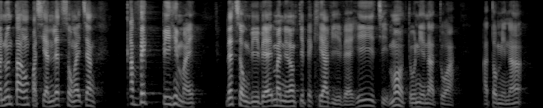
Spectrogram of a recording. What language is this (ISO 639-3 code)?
tha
